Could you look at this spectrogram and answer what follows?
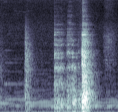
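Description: A bowl for arugula salad set down on a counter, a few distinct clattering knocks and clinks of dishware in close succession, fairly loud and with no talking.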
